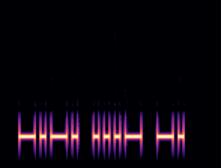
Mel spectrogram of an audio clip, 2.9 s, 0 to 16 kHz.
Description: Morse code, heard as a keyed tone, about 17 wpm, 700 Hz. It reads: CVN
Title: USA Call Sign Postfixes - 3 Letters 17wpm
